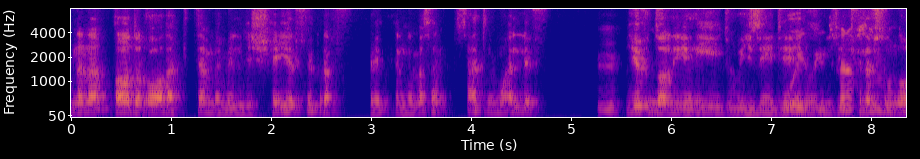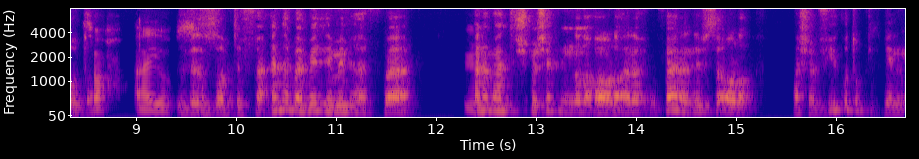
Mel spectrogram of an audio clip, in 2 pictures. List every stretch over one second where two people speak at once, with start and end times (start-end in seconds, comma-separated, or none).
7.1-8.7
